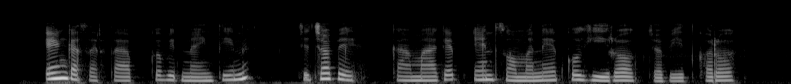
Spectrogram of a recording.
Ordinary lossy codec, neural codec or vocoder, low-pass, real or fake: none; none; 7.2 kHz; real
